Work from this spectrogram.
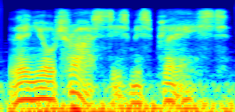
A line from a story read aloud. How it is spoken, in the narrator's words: Thrawn said, his voice suddenly dark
